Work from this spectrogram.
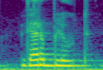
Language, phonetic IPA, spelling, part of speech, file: Belarusian, [vʲarˈblʲut], вярблюд, noun, Be-вярблюд.ogg
- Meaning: camel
